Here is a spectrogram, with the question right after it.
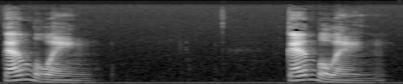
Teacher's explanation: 这个 L 不要勾舌头，这个不好掌握，因为汉语拼音中有林、零，零都是勾舌头的 · 注意舌尖往前指跟上牙、上牙膛蘸一下发，呃，了，领，领。注意不勾舌，哎，不好读啊，我们再读一下这个分词。Gambling。Gambling。注意，在这是个非谓语动词，就是，呃，可以看作元音状语了。它因为赌博呀，把钱都给输了。非谓动词，哎，我们你看，随着课程深入，越来越复杂了。非谓动词就是现在分词，过去分词，还有动词不定式，它在句中做什么成分呢？非谓语就是不能做谓语，主谓宾定状补就是不能做谓语，在这儿做状语了。我们再读一下这句话。He lost it all gambling. He lost it all gambling.好，它就是花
